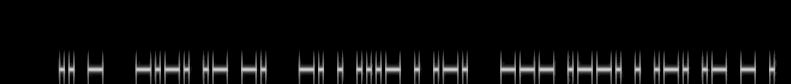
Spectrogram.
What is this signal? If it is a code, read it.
Morse code, heard as a keyed tone, about 25 wpm, 700 Hz. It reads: IT CAN NEVER OPERATE
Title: Sentences from Top 1500 Words 25wpm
